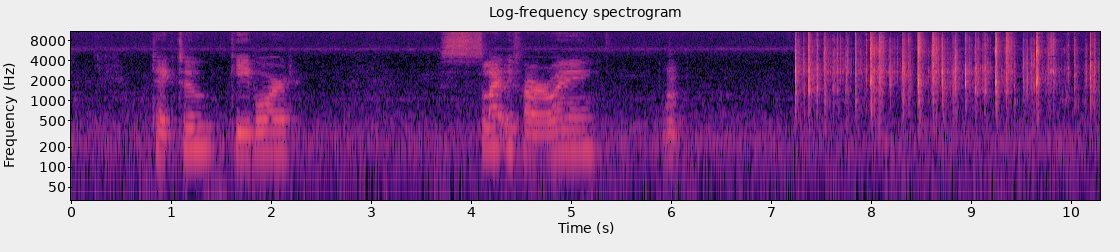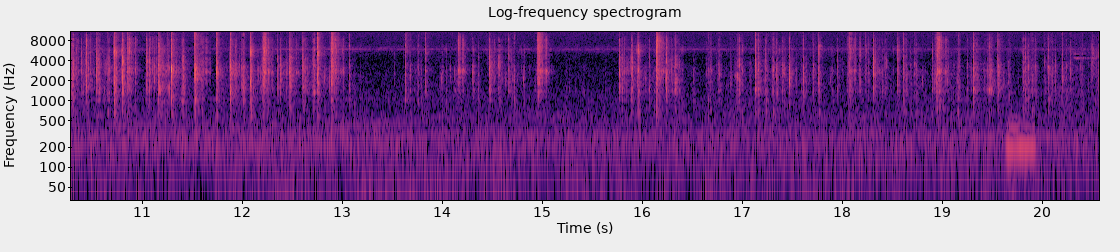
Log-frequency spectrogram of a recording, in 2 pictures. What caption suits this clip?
Typing on modern keyboard.
inside, typing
